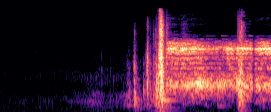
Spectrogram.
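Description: A plastic click from the Bandai DX Gotchardriver toy belt as its side parts are pushed in, about a second in. A loud electronic sound effect then plays from the toy's speaker.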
